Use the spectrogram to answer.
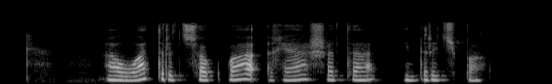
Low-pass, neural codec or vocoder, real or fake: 7.2 kHz; none; real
